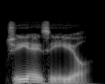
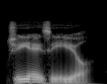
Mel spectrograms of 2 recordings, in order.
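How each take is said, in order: The two takes are said the same way.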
